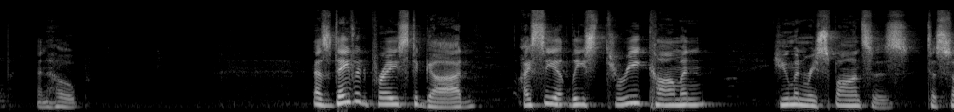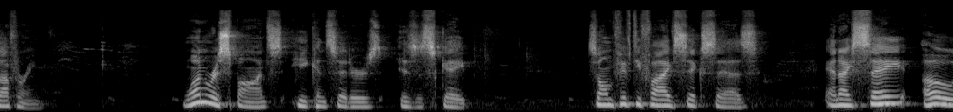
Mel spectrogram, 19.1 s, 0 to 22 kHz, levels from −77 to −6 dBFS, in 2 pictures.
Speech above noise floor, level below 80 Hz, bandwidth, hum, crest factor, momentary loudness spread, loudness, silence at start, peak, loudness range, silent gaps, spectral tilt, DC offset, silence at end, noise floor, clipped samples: 40 dB; -78 dBFS; 16 kHz; none; 26 dB; 15 LU; -28 LUFS; 0.35 s; -6 dBFS; 5 LU; none; -2 dB/octave; under 0.1%; 0 s; -70 dBFS; under 0.1%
